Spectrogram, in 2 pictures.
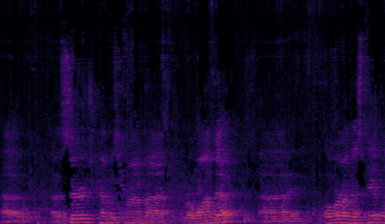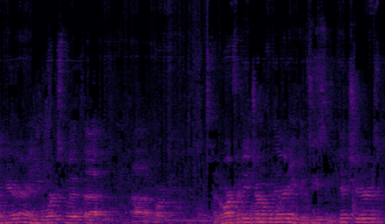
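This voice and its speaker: A man's voice: on the high side, unhurried. A man leading a church Bible class, introducing a guest speaker with frequent hesitations. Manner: hesitant, full of uh. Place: church hall. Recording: echoey hall from far off with room noise.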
